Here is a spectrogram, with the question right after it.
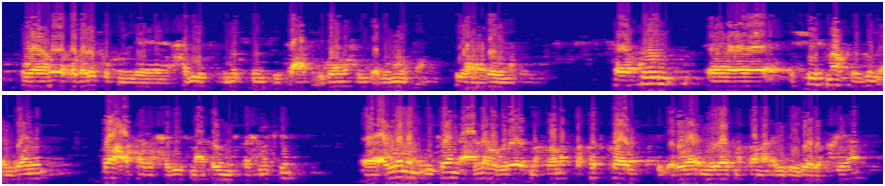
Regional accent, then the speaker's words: Egypt; أخذها بعض أهل بعض الناس عندنا في مصر

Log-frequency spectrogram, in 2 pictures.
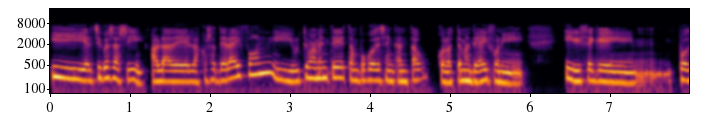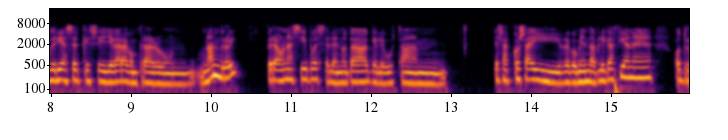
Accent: Region of Murcia, Spain; oye, soy de Murcia tal, me alegro de que haya un podcast, yo también lo soy, te dejo mi dirección por si te quieres pasar

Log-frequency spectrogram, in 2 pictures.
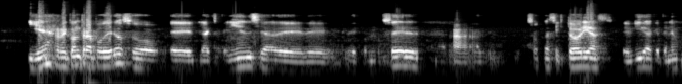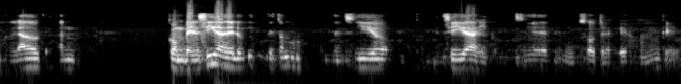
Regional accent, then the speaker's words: Ushuaia, Tierra del Fuego, Argentina; born there; also born or lived in Rosario / La Plata; now in Mendoza, Argentina; yo nací en Ushuaia, pero también tuve la suerte de vivir en Rosario y en La Plata, y ahora estoy viviendo acá en Mendoza

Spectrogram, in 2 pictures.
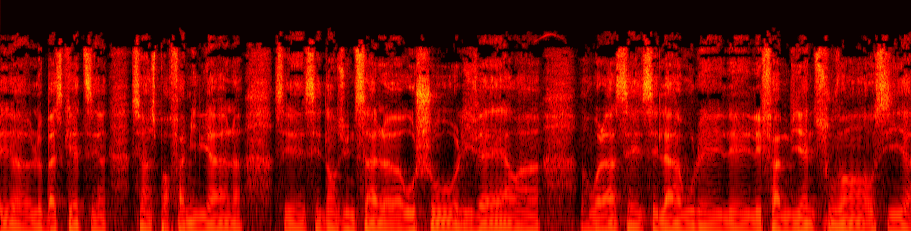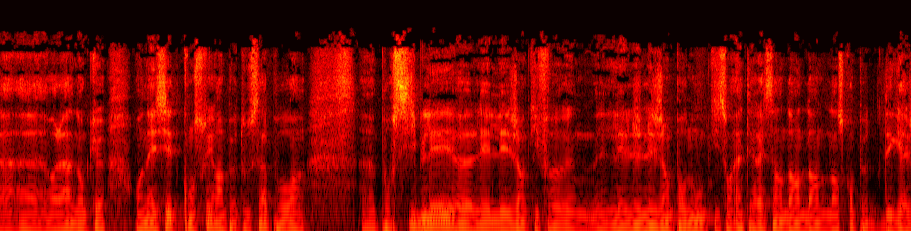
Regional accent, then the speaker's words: Bordeaux, Nouvelle-Aquitaine, France; moi je suis bordelais et puis j'ai vécu juste à côté, puisque mes grands-parents étaient de Saint-Augustin, hein, donc juste à côté

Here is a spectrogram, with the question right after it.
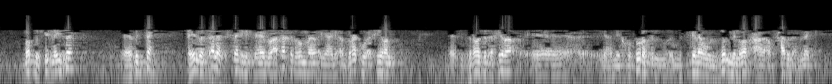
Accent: Egypt; ولا شك ان هذه القضية بالذات هنا عندنا في مصر الان مشكلة في غاية التعقيد

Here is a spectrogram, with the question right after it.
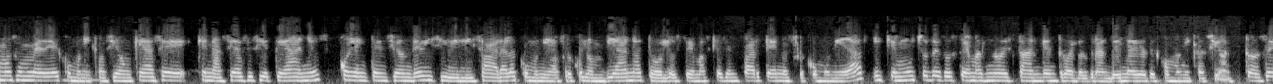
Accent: Medellín, Antioquia, Colombia; yo soy de Medellín, con raíces chocuanas y de Santa Marta, de familia costeña también.

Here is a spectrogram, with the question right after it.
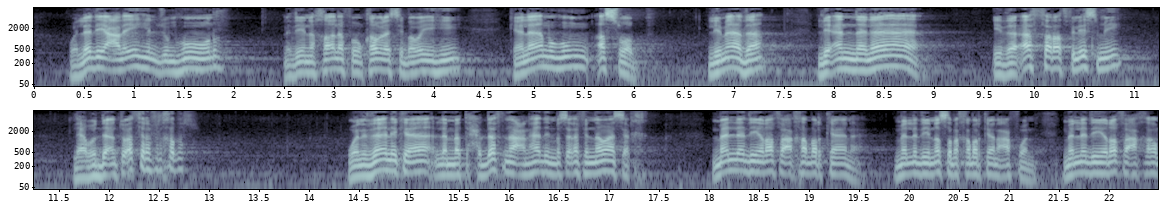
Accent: Egypt; يعني عندنا في مصر الفصل الدراسي قد يتجاوز 50 طفلا في المرحلة الابتدائية

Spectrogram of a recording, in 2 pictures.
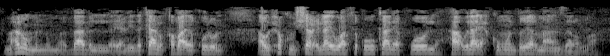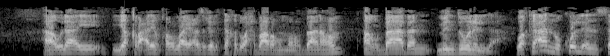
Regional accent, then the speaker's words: Jordan; عندنا في الأردن

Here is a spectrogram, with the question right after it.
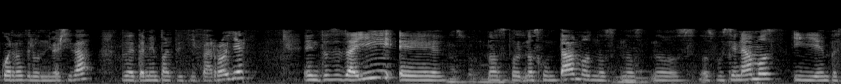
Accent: Quito, Pichincha, Ecuador; tengo 24 años, y bueno, yo soy de Quito, soy la única quiteña acá.

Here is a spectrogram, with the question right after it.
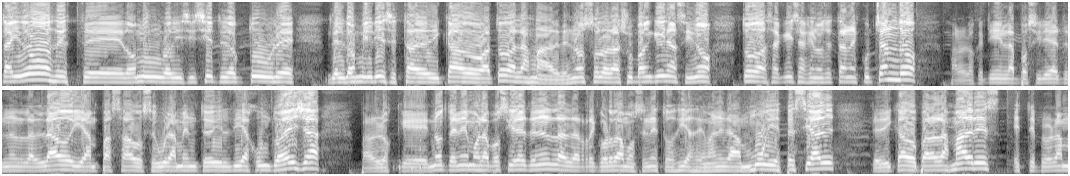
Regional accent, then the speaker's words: Lugano, Buenos Aires, Argentina; born there; Yo nací en Lugano

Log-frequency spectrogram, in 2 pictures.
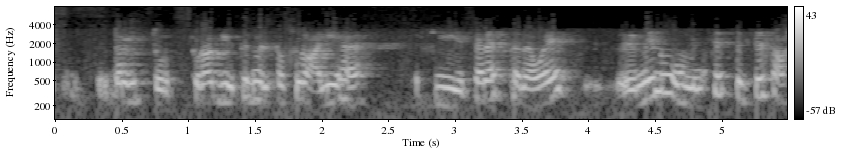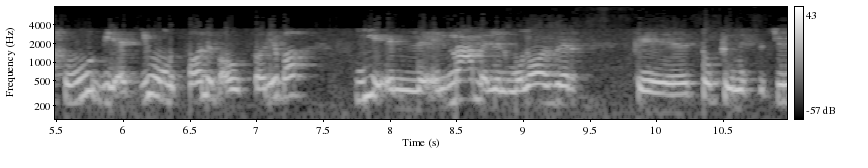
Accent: Egypt; ما احنا عندنا في مصر احنا نستطيع ان احنا نستخدم الطاقة الشمسية في الإنارة بدلا من الكهرباء

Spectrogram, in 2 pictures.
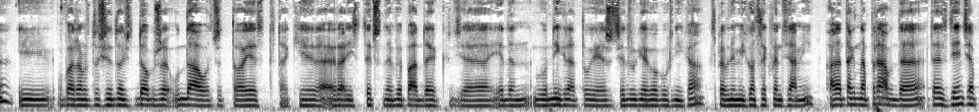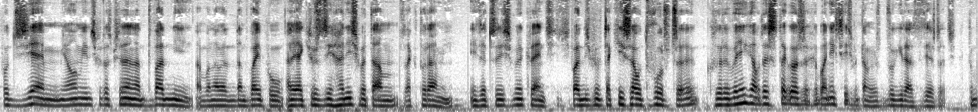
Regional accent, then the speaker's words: Cieszyn, Silesian Voivodeship, Poland; born there; W ogóle urodziłem się w Cieszynie. Może nie jest ten region kopalni, ale to jest Śląsk Cieszyński.

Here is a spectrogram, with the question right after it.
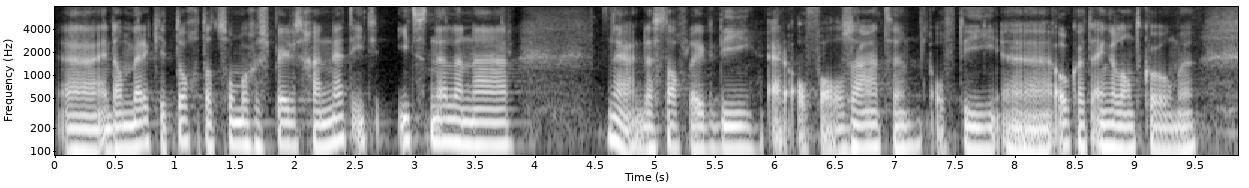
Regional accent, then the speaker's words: Netherlands; Ik denk dat wij als Nederlanders hebben een hele mooie voetbalcultuur.

